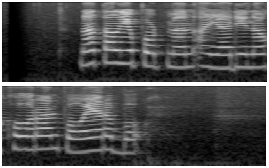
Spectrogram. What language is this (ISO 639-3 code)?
sun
